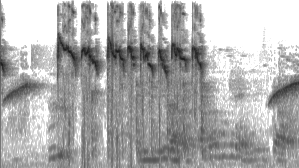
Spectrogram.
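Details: Wild bird lure sound: a rising whistled slur, then a rapid series of about eight sharp, high falling chirps, ending with another rising whistle.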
